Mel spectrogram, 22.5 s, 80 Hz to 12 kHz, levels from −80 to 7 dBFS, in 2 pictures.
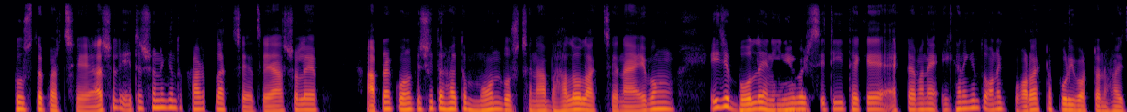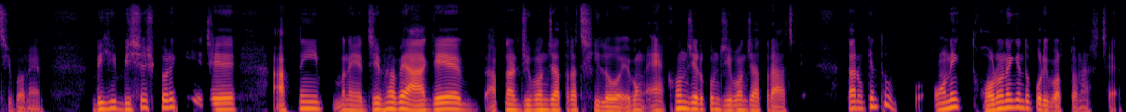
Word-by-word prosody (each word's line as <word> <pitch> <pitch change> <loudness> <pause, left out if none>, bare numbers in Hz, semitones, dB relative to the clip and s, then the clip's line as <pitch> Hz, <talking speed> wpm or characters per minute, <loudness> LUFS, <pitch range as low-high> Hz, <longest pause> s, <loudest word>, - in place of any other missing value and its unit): বুঝতে 145 -1 +2
পারছি। 105 -2 -3 0.2
আসলে 160 +8 -3
এটা 160 - -5
শুনে 180 -1 +3
কিন্তু 170 -1 -2
খারাপ 145 +1 -1
লাগছে 130 -7 -3 0.2
যে, 105 - -1 0.2
আসলে, 130 +3 -1 0.6
আপনার 150 +6 +2
কোন 135 0 +5
কিছুতে 155 +2 0
হয়তো 145 0 +3
মন 130 +4 +3
বসছে 120 -1 -3
না, 110 - +2 0.2
ভালো 115 +5 +3
লাগছে 110 -1 -2
না 100 - +2 0.2
এবং 145 +4 +2 0.5
এইযে 200 +4 +4
বললেন 140 +2 +5
ইউনিভার্সিটি 135 +1 -1 0.2
থেকে 140 +1 0 0.2
একটা 125 - -6
মানে 135 0 +1
এখানে 150 +4 -1
কিন্তু 170 -2 -2
অনেক 150 +1 -2
বড় 105 +4 +2
একটা 140 0 -6
পরিবর্তন 115 -5 +1
হয় 105 -1 -1
জীবনের। 85 -7 -8 0.5
বি 145 - +4 0.2
বিশেষ 170 +6 -1
করে 175 +1 +3
কি 400 - -24 0.2
যে, 135 - +3 0.6
আপনি 160 - -2 0.3
মানে 120 -1 -1 0.2
যেভাবে 145 +3 +4 0.2
আগে 135 +4 +3 0.5
আপনার 125 +2 +1
জীবনযাত্রা 125 0 +1
ছিল 105 -3 -3 0.2
এবং 125 +4 -2 0.2
এখন 160 +10 +1
যেরকম 140 -1 0
জীবনযাত্রা 115 -2 -1
আছে, - - -18 0.4
তার 160 0 +2
কিন্তু 195 +4 -2 0.3
অ - - -12 0.2
অনেক 180 +4 +4 0.2
ধরনের 155 +10 +4
কিন্তু 170 -2 +2
পরিবর্তন 100 -7 -2
আসছে। - - -18
135 Hz, 160 wpm, -24 LUFS, 115-150 Hz, 0.6 s, কোন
